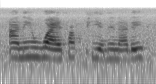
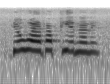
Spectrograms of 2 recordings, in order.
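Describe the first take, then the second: First: Said in the usual way. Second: Higher, louder mocking echo of his words. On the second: Worker echoing the old man's complaint, mocking. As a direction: throw his words back at him. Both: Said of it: "So me say".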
